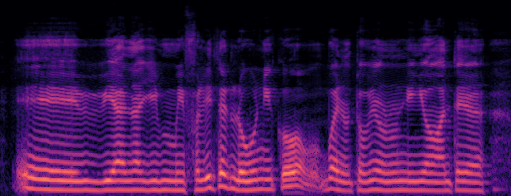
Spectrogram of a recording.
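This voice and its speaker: Here a woman speaks at a very slow pace. Her pitch is fairly low. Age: 80s+. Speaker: witness of family history. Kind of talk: testimony. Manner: hesitant.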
